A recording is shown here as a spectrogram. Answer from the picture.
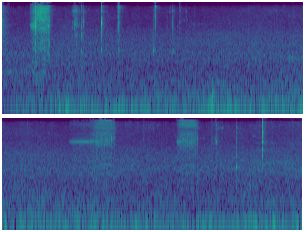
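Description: Scattered small clicks and rattles of an LED floodlight being handled and angled on its metal wall bracket, over a steady low rumble, with a few brief rasping bursts in between.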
